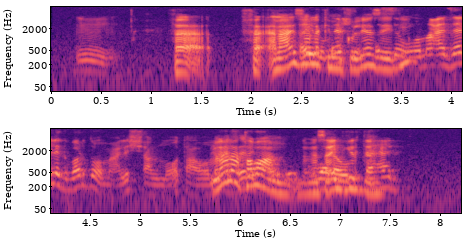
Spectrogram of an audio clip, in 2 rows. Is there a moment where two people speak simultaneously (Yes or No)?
Yes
